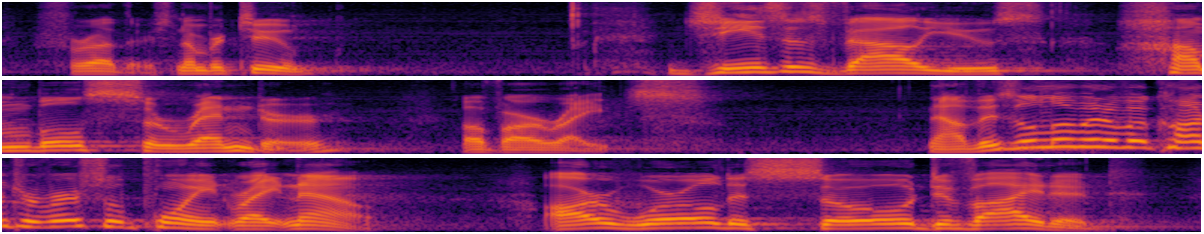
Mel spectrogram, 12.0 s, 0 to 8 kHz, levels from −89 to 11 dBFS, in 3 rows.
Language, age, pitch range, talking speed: English, 40-59, 125-165 Hz, 140 wpm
